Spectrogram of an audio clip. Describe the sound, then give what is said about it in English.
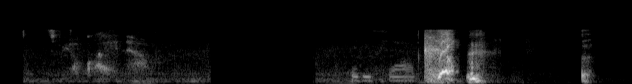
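A loud hiccup that rolls straight into a burp, one abrupt voiced gulp-and-belch, after some quiet whispering and followed by a short sharp sound. “A hiccup and a burp.”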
